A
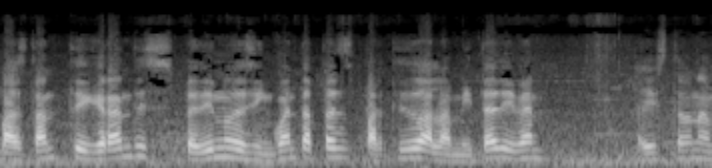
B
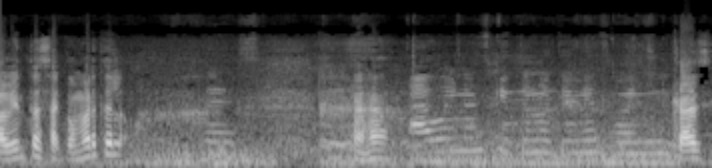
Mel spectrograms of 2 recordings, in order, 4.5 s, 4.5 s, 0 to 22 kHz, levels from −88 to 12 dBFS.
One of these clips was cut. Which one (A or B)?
B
